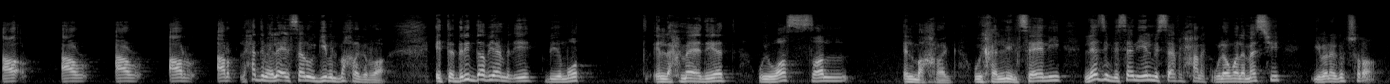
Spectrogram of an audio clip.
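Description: Fast-talking Egyptian man teaching recitation. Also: on the high side, lively intonation, darkish tone, slightly rough. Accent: Egyptian Arabic. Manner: explains by asking himself questions and answering them. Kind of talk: spoken tajweed lesson.

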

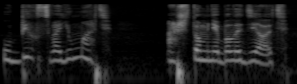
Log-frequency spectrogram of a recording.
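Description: A woman's voice: fairly high pitch, unhurried, pushed and bright, no room sound. A woman reading the part of a cruel, bitter young man who hisses his threats. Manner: menacing, hissing, bitter.

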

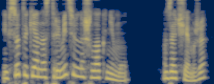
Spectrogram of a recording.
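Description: A woman narrating a fantasy audiobook in an animated storytelling manner. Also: on the high side, brisk, no room sound. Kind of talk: expressive fantasy audiobook reading.

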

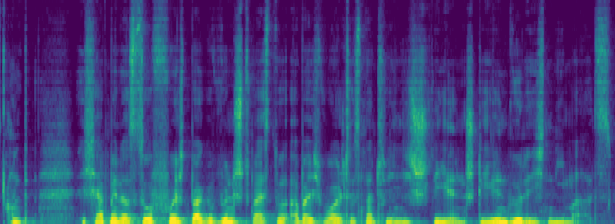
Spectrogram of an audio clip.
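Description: Guy reading as a big friendly giant, gentle, a bit sly, mangles words, soft low dark voice. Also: expressive, normal speed, slightly rough. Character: huge kind male giant, gentle and crafty.

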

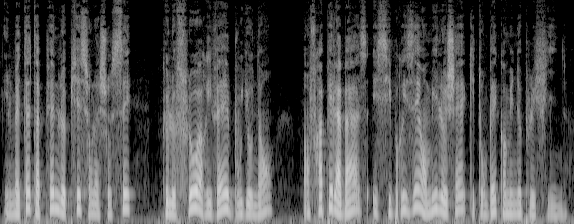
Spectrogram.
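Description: A woman reading an audiobook aloud with expressive storytelling. Her pitch moves in a lively way, and the recording is close and dry. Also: normal speed, dry recording. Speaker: audiobook reader. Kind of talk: audiobook narration.

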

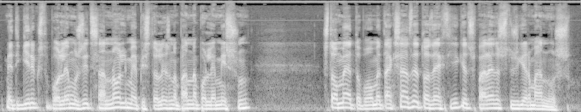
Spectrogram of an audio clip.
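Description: A man narrating a documentary in a solemn, measured way. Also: medium pitch, a little mellow.

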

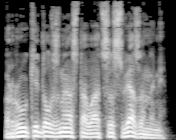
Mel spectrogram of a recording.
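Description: Calm wry lieutenant, low dark voice, steady orders, read by a man. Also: a little fast, no echo, studio quality. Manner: level, commanding, wry. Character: calm young male lieutenant, dry commander.

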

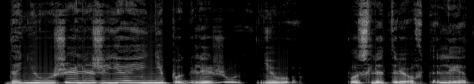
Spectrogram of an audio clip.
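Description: A man reading an audiobook who voices an anxious, tearful elderly mother in a high, quavering, pleading voice. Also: takes it slowly, creaky, a little mellow, breathy edge, no echo, studio quality, full character voice. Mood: fearful.

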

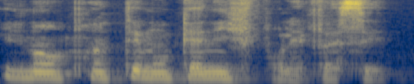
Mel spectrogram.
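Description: A man's voice: fairly high pitch, brisk, vocal fry, breathy edge, voice pushed up, full character voice. A man playing a stiff, cold English schemer. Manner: curt, flat English tone turning angry.

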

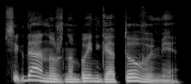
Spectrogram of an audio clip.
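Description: A man's voice: medium pitch, big pitch swings, moderate pace, darkish tone, no room sound, clean studio sound, natural voice. A man voicing a terse young hunter brother. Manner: short, terse instructions.

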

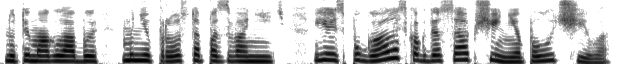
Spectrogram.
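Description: A woman's voice: fairly high pitch, fairly quick, darkish tone, dry recording, studio quality, close to an everyday voice. A woman voicing a pushy, quarrelsome middle-aged housekeeper who fires off indignant questions in an audiobook. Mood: exclaiming.

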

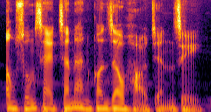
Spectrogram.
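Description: Low-voiced man telling a ghost story. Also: sing-song, a little fast, warm tone. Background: faint background music.

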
